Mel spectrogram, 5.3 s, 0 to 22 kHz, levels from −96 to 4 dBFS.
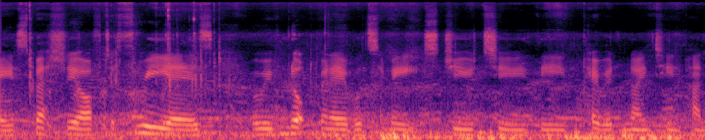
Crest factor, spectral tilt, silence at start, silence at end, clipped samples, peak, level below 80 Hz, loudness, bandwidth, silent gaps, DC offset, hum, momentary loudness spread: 16 dB; -6 dB/octave; 0 s; 0 s; under 0.1%; -6 dBFS; -30 dBFS; -23 LUFS; over 20 kHz; none; under 0.1%; none; 7 LU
